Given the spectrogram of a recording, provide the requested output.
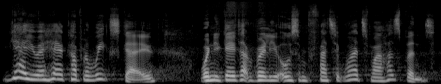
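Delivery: high, loud imitation of an eager wife; imitating someone thrilled to recognise you; retold excited recognition. Leader's wife insists they met, retold.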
